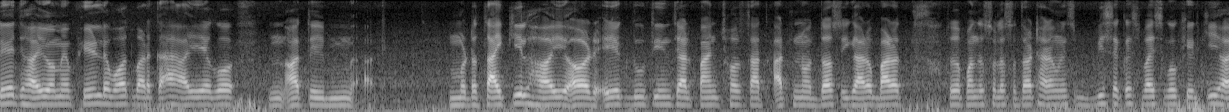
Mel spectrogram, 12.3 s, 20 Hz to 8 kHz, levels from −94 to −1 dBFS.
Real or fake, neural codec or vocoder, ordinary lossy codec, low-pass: real; none; none; none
